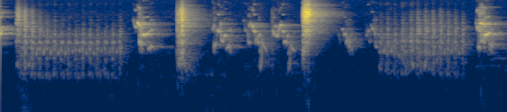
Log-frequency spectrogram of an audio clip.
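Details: Unedited natural budgerigar chatter: buzzy rasping trills broken by sharp bright chirps and squeaks, ending in a quick high chirp.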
